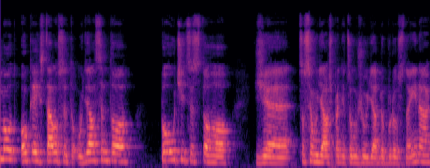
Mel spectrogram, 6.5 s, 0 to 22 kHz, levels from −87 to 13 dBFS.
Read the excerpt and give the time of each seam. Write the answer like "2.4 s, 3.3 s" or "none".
none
